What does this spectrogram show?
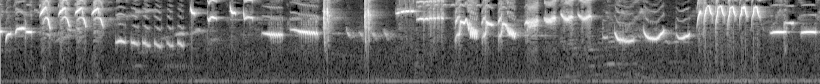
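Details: Continuous rolling song of a mountain flowerpecker (tledekan gunung), used to raise rival birds' agitation: fast high trills, a string of lower repeated chips, sharp clicks and wavering whistled phrases throughout.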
